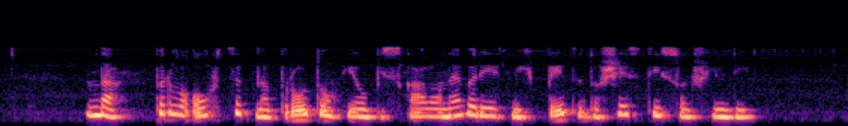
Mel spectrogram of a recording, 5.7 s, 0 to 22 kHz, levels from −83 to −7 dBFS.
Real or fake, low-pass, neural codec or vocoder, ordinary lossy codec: real; 5.4 kHz; none; none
